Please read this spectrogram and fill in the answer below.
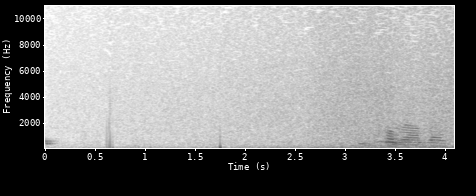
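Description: Steady hiss of room noise on the microphone, growing louder toward the end, with a single short click before the middle and a faint voice about three seconds in.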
